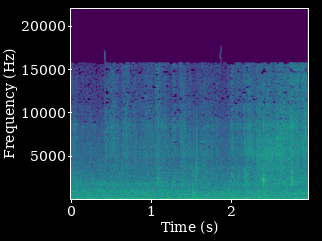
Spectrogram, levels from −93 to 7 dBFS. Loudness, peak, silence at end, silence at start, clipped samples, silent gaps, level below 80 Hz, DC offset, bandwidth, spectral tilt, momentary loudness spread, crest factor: -27 LUFS; -10 dBFS; 0 s; 0 s; under 0.1%; none; -40 dBFS; under 0.1%; 16 kHz; -3 dB/octave; 6 LU; 18 dB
